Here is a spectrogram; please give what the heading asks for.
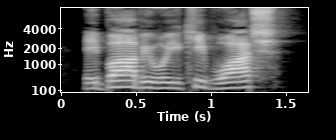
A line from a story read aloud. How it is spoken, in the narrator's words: one of the boys shouted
